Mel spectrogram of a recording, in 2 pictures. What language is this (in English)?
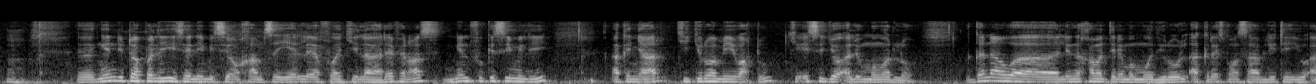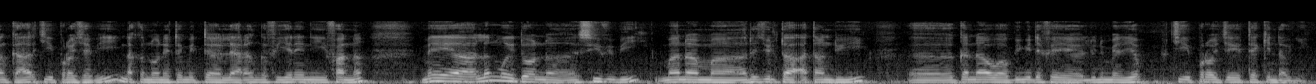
Wolof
